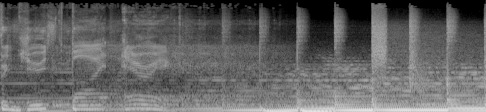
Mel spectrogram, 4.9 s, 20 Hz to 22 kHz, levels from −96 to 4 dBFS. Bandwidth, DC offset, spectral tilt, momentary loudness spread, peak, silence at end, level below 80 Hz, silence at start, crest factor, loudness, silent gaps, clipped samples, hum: 19 kHz; under 0.1%; -5 dB/octave; 15 LU; -4 dBFS; 0 s; -20 dBFS; 0 s; 12 dB; -17 LUFS; none; under 0.1%; none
